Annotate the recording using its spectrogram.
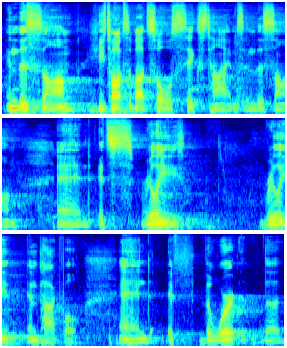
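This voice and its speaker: A low-pitched man from Sri Lanka speaks with a sharp tone in a large hall, giving an earnest church testimony as a lay speaker. He quotes scripture and stumbles over restarts.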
